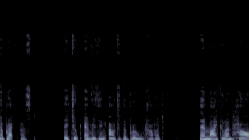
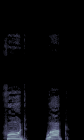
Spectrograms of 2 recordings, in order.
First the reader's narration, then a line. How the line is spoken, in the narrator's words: he yelled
